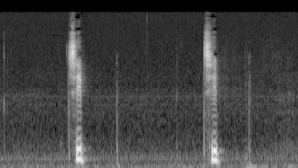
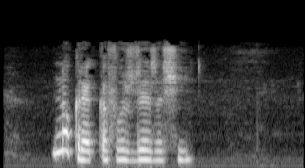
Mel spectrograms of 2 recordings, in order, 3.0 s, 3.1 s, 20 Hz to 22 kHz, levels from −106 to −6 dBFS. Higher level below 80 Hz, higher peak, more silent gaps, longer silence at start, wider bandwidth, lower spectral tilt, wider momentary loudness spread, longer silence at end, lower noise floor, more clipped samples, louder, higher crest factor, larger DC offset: first, -56 dBFS vs -62 dBFS; about the same, 0 dBFS vs -2 dBFS; neither; first, 0.7 s vs 0.55 s; first, 16 kHz vs 7.8 kHz; second, -2 dB/octave vs -4.5 dB/octave; about the same, 10 LU vs 10 LU; second, 0.8 s vs 1.15 s; second, -56 dBFS vs -63 dBFS; neither; about the same, -19 LUFS vs -19 LUFS; first, 26 dB vs 20 dB; neither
